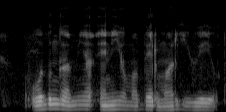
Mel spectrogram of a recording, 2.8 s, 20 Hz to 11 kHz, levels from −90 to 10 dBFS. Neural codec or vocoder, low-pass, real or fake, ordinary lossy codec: none; none; real; none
